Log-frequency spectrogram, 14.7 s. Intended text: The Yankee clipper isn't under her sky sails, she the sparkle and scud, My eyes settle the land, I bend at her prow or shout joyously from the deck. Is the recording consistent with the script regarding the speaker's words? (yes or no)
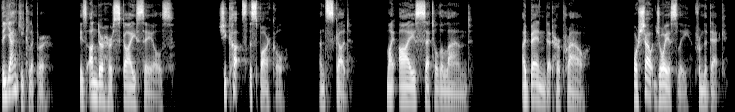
no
